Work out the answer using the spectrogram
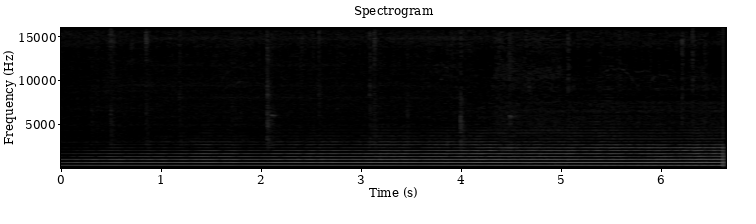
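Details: Propane garage heater with a striker and a rear lever, button held long to light: a loud, steady, horn-like moan at one mid pitch with slight pulsing on every startup; owner guesses air in the hose but doubts it.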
